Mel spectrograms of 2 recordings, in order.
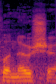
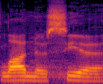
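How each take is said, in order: First: The second word sounds like 'ocean'. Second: The second word does not sound like 'ocean'. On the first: The speaker calls it right. "It's like ocean. Sounds better" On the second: The speaker calls it wrong. "okay, that's La Nocia"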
